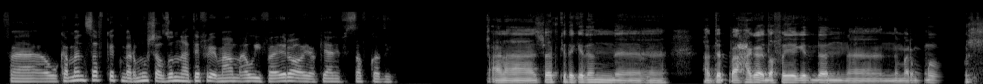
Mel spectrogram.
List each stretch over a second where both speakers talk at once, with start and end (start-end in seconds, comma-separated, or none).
none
